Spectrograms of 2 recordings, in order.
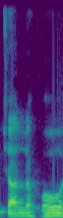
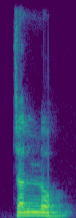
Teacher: ਹਰ ਜਸ ਵਖਰ ਲੈ ਚੱਲੋ, ਚੱਲੋ ਚੱਚਾ ਲੱਲਾ ਹਾਹੇ ਨੂੰ ਔਂਕੜ, ਇਹਨੂੰ ਚੱਲ ਹੋ ਨਹੀਂ ਪੜਨਾ, ਚੱਲੋ ਇਹਦਾ ਪਾਠ ਕਰਨਾ। ਹਾਹੇ ਦੀ ਜੋ ਧੁਨੀ ਹੈ ਉਹ ਮੁਕਤਾ ਰੂਪ ਦੇ ਵਿੱਚ ਅੱਧੀ ਆਏਗੀ ਤੇ ਲੱਲੇ ਨੂੰ ਹੋੜਾ ਰੂਪ ਦੇ ਵਿੱਚ ਉਹ ਕਨਵਰਟ ਹੋ ਜਾਏਗੀ ਹਾਹੇ ਨੂੰ ਜੋ ਔਂਕੜ ਹੈ।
